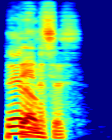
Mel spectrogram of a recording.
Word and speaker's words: Thanasis: Thanis, I think. I have no idea how to pronounce it. Thanais. How do you pronounce that? – T-H what? – Thanaisis. – Thanasis.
